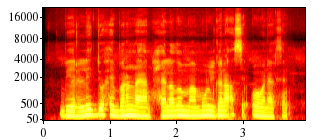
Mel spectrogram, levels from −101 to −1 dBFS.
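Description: No audible technical faults.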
